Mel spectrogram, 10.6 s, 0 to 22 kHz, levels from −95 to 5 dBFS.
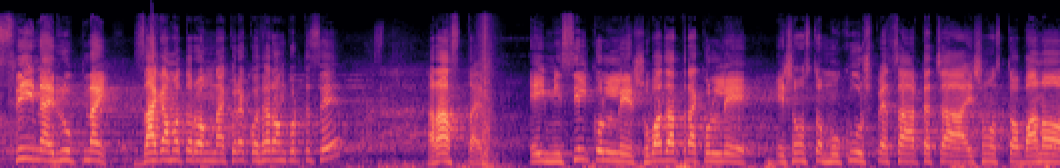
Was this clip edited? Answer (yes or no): yes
